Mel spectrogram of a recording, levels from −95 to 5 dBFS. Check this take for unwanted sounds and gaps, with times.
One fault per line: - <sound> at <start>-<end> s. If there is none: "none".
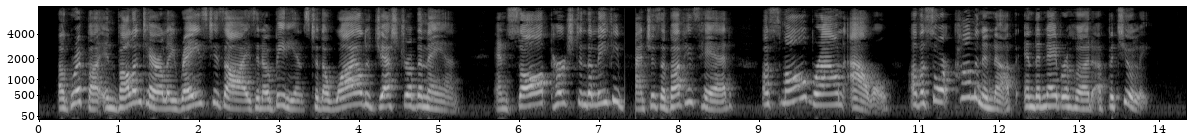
- dropout at 7.3-7.5 s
